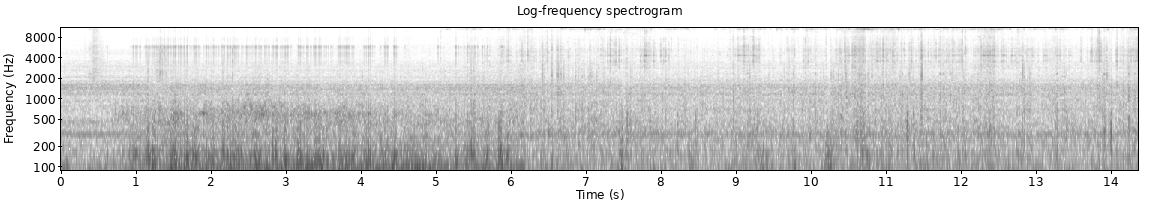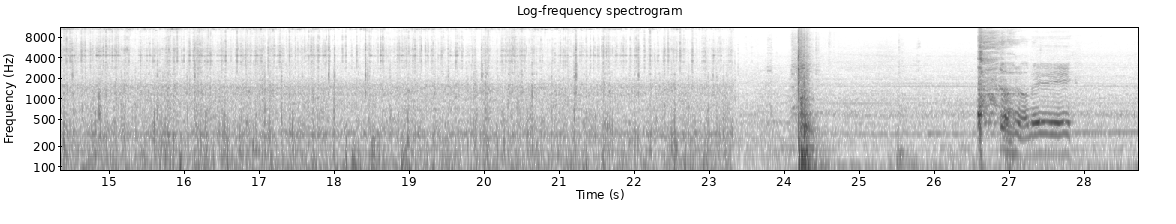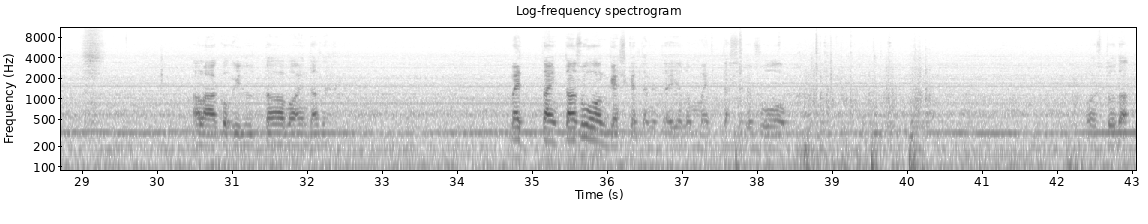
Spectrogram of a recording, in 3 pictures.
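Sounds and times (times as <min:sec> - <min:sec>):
truck engine hum: 0:00.0 - 0:43.0
rattling and clatter: 0:00.5 - 0:23.4, 0:37.4 - 0:40.7.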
